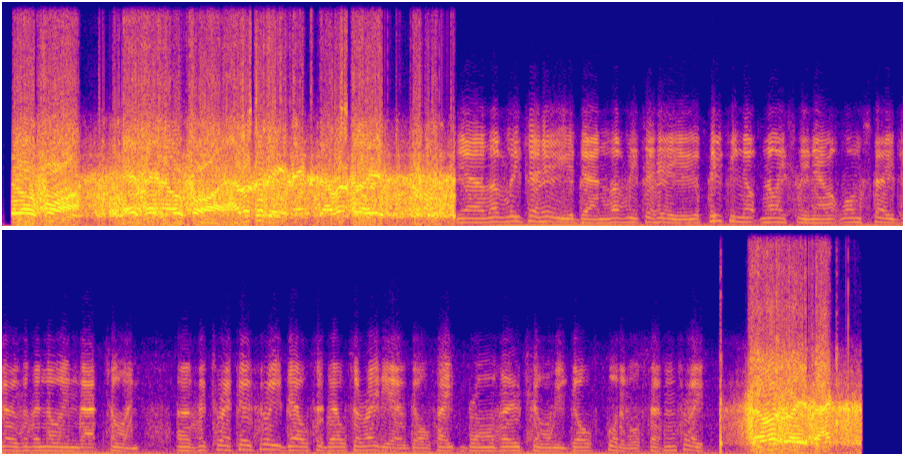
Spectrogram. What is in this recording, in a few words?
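amateur radio contact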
